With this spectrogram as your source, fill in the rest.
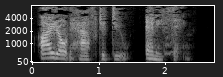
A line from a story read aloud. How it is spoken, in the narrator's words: Andy growled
